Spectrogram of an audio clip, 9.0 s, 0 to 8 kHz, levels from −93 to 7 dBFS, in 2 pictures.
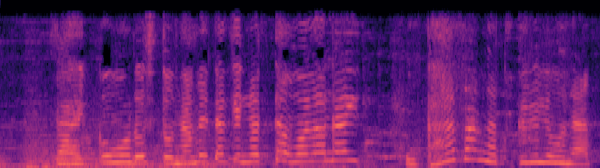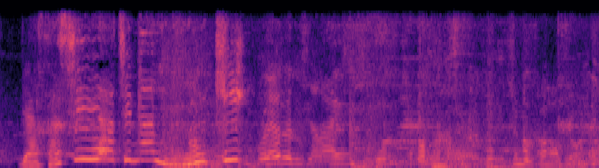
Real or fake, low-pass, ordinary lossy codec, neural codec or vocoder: fake; 7.2 kHz; none; codec, 16 kHz in and 24 kHz out, 1.1 kbps, FireRedTTS-2 codec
